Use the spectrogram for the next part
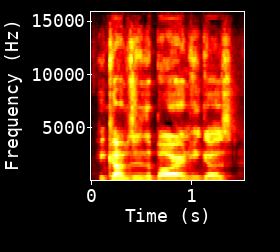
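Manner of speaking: ordinary talk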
